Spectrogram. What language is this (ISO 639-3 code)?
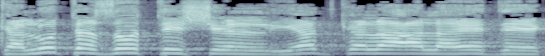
heb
